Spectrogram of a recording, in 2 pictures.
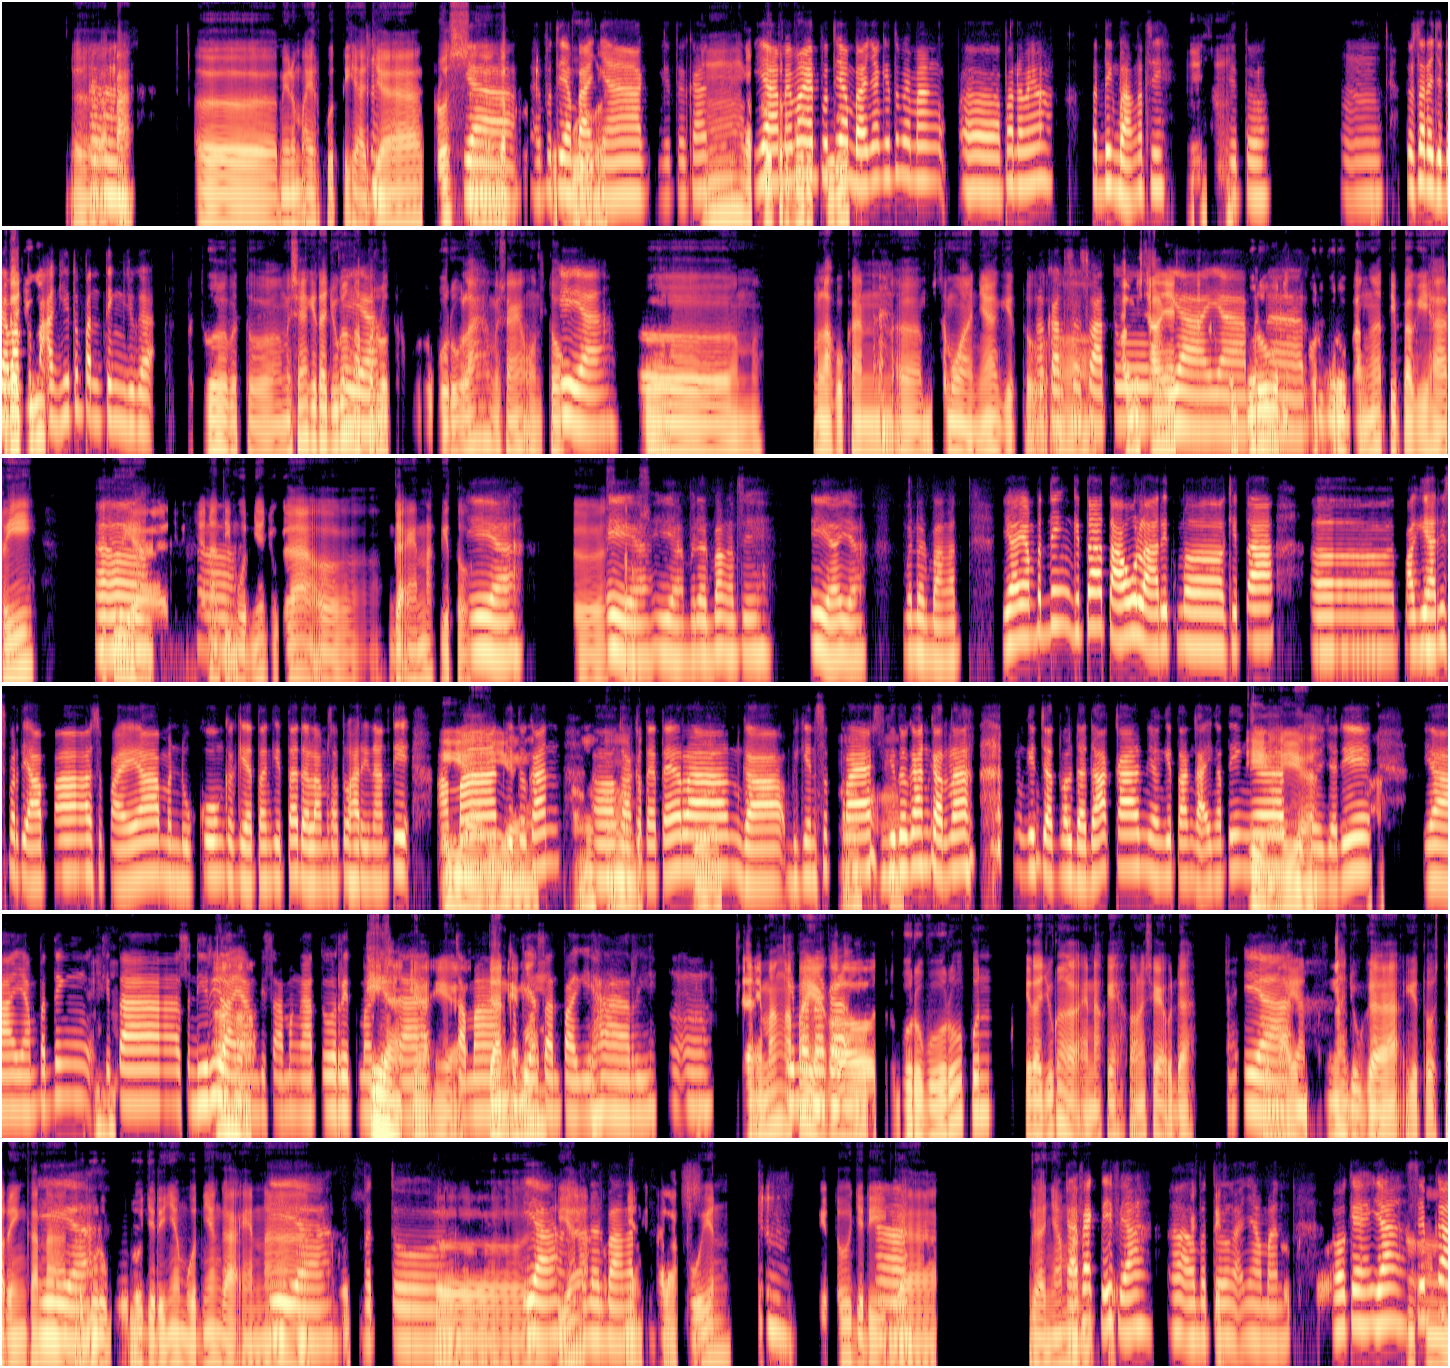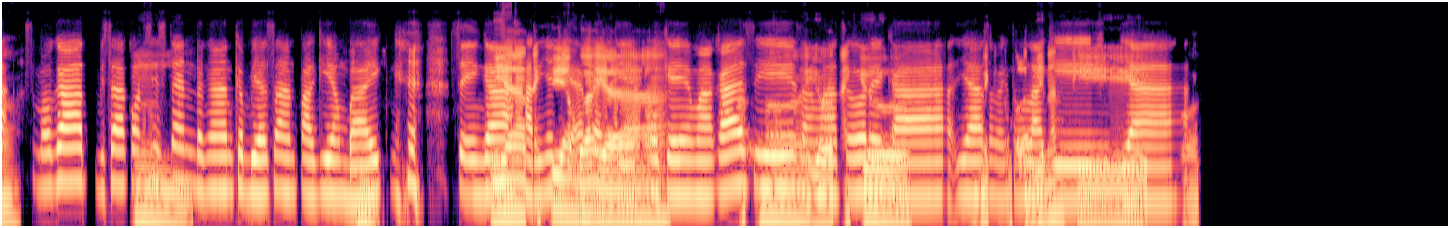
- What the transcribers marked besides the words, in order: other background noise; throat clearing; distorted speech; drawn out: "mmm"; in English: "mood-nya"; chuckle; in English: "mood-nya"; static; drawn out: "eee"; sniff; throat clearing; chuckle
- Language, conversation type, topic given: Indonesian, unstructured, Kebiasaan pagi apa yang selalu kamu lakukan setiap hari?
